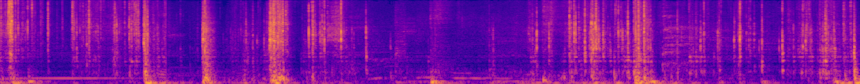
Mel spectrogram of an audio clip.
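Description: Plastic-wrapped small parts packages rustling and being dropped and set down on the floor of a cardboard box, close to the microphone, with several sharp thumps against the cardboard.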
